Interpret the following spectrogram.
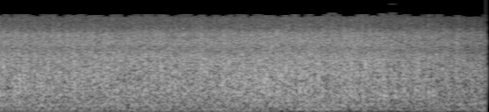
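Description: Rain falling steadily on floodwater, an even, constant hiss.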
